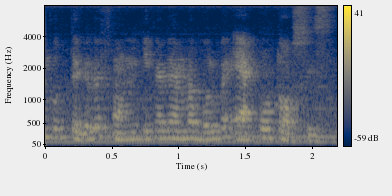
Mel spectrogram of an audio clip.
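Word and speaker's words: apoptosis: যদিও এটার উচ্চারণ অ্যাপোপ্টোসিসের মতো, কিন্তু উচ্চারণ করতে গেলে ফনেটিক্যালি আমরা বলবো অ্যাপোটোসিস, এই পিটা সাইলেন্ট থাকে, ঠিক আছে?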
